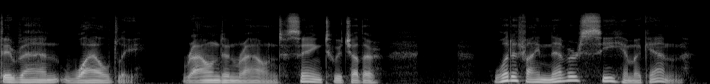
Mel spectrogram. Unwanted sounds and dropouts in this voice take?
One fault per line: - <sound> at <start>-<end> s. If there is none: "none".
none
